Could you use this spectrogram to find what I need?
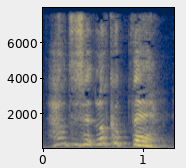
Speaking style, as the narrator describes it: he asked anxiously

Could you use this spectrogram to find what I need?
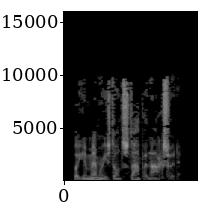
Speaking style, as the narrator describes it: he said softly

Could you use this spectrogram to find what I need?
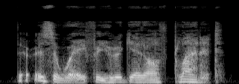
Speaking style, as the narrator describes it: the poet said in a tired voice

